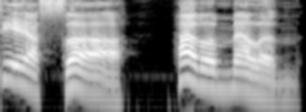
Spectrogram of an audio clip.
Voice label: "Melon", British, voices; Hedgewars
